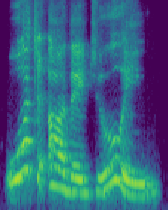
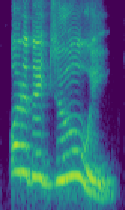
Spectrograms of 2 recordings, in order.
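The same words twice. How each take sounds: First: "What are they doing" word by word, very slow, rising end; read as written. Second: "What are" linked into one word, high and falling; spoken-style linking. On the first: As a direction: separate "What" from "are" as if reading. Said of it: "Se eu só ler pra vocês". ("What are" separado, lido como se escreve, bem devagar) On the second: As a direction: model "What are" as people really say it. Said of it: "as pessoas não falam como tá escrito". ("What are" junto como se fala, agudo, caindo no fim) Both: Shown as a demonstration.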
